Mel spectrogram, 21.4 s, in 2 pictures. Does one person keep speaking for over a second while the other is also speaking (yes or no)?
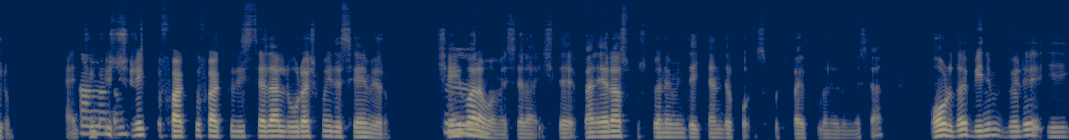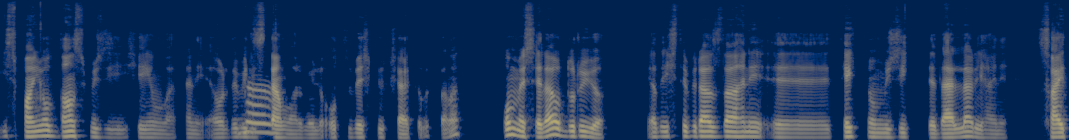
no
